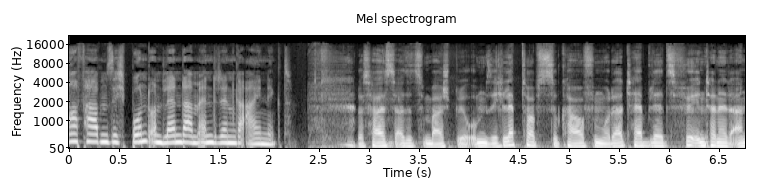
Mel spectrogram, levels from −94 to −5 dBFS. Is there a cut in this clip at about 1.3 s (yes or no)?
no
